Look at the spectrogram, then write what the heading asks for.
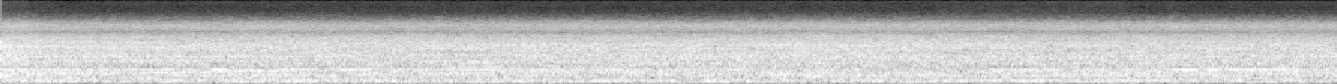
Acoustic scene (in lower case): subway train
